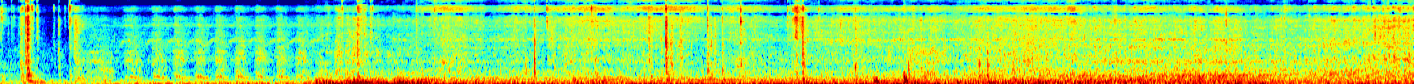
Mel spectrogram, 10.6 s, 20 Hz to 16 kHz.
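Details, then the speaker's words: VW Golf 5 starting and idling: engine catches after a brief crank, then runs lumpy and unstable, dropping badly; two faulty injectors cause the misfire. "le moteur est pas stable en fait vous qu'on démarre ça ça tombe comme une patate ça tombe mal mal"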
